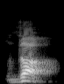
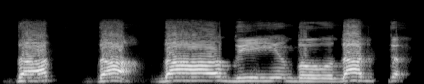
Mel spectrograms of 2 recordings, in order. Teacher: Kalau zo itu kan nggak menyentuh. Kalau dot, dot itu menyentuh. Makanya dia buntu, nggak ada nafasnya.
